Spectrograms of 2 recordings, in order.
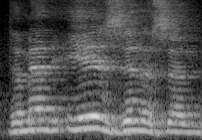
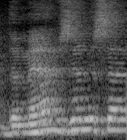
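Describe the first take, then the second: First: The word is is said in full. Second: The word is is reduced to a contraction. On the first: It is an emphatic statement. "would have been emphatic" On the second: It is a neutral statement. "the ta disappeared, the va disappeared"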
